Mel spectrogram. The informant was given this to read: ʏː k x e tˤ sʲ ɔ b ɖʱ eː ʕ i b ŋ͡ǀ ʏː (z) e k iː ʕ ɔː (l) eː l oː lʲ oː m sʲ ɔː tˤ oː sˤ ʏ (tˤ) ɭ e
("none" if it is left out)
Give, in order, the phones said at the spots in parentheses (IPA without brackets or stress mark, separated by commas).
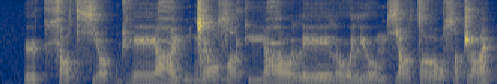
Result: zˤ, l, tˤ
